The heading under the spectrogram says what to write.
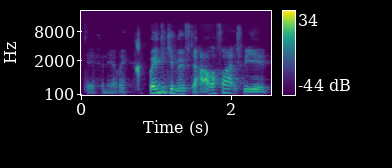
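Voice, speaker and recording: A man's voice: mid-range voice, sing-song, rapid-fire, background noise. A man hosting a podcast interview, often restarting his questions and answering with brilliant. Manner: repeats words, says "brilliant" often. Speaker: podcast host. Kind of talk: casual interview.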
